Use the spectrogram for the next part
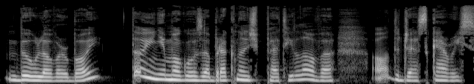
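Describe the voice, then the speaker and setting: A woman's voice: medium pitch, animated, normal speed, dark tone, dry recording, studio quality. A young woman presenting music in a scripted, reflective way. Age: young adult. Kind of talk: scripted music show narration.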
